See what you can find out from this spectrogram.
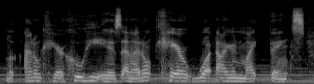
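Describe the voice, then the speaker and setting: An actress playing a firm, compassionate camp medic in a video game. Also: female voice, sits low, steady tone, brisk, music in the background, natural voice. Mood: firm, insistent. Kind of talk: naturalistic video game acting.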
